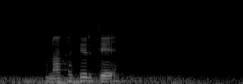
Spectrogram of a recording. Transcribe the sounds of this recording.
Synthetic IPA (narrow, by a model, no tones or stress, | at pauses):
onakʰat̪iɾt̪e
